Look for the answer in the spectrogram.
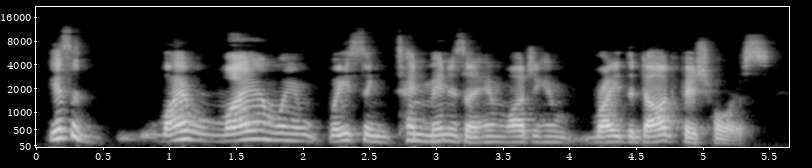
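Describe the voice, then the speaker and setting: A man's voice: fairly high pitch, moderate pace, fairly bright tone, rough recording. Casual, informal man co-hosting a podcast. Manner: informal, frequent "like" while arguing points. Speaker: podcast co-host. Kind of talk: casual opinionated chat.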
